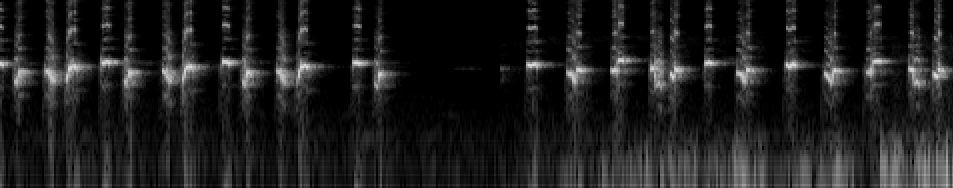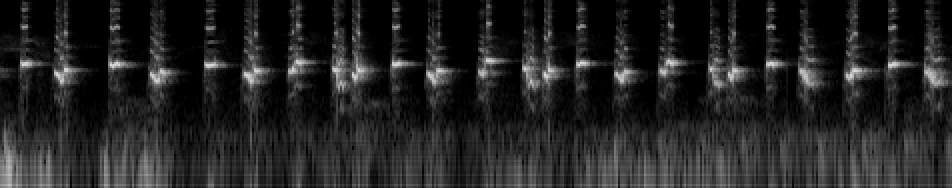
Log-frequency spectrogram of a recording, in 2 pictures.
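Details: Sooty-headed bulbul calling its companions: fast whistled note series, a silent gap of under a second, then a long dense run of bright slurred whistles with faint low rumbling behind.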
